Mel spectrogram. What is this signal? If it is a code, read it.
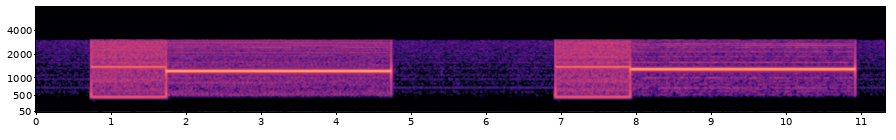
Two-tone page, heard as a one-second tone, then a three-second tone, about 1370 then 1220 Hz, about 1370 then 1290 Hz. It is heard from 0.7 to 10.9 s.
